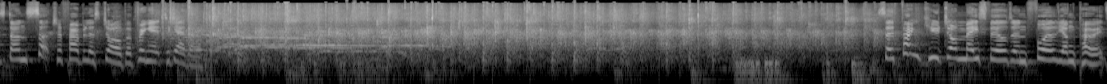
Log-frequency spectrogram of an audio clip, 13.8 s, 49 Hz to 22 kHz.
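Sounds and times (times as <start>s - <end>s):
speech: 0.0s - 3.2s, 11.1s - 13.8s
audience applause: 1.7s - 11.6s.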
